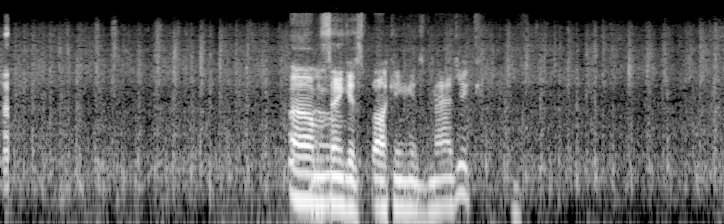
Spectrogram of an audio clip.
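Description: A rolling train sound effect, a steady rumble with faint clickety-clack of railcars, runs under a tabletop role-play game scene while people talk over it in the middle of the clip.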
